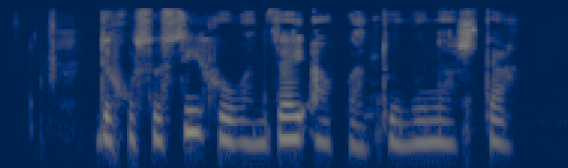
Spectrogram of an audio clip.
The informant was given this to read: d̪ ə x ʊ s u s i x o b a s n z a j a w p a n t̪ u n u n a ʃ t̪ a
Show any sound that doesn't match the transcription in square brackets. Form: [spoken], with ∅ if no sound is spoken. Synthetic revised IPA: d̪ ə x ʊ s u s i x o [w] a [∅] n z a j a w p a n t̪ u n u n a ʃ t̪ a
